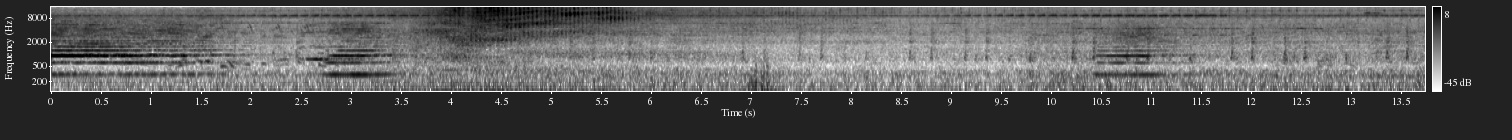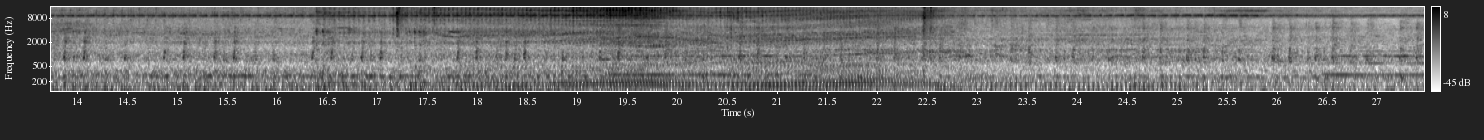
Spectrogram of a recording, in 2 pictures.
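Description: Passenger train running in the distance with a steady low rumble, sounding its horn: a long blast at the start, a short one about three seconds in, another about eleven seconds in, and fainter ones later.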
